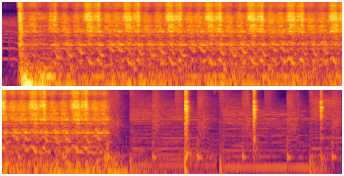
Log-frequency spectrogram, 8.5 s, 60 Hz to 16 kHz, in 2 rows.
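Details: 1978 Jeep J20, AMC 401, first start in 20 years, fed from a fuel line into the tank: starter churns steadily about five seconds, roughly two turns a second, no firing; two crossed spark plug wires suspected.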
